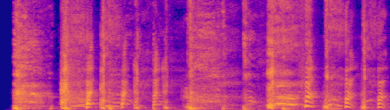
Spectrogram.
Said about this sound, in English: Both wake coughing and gasping for air.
